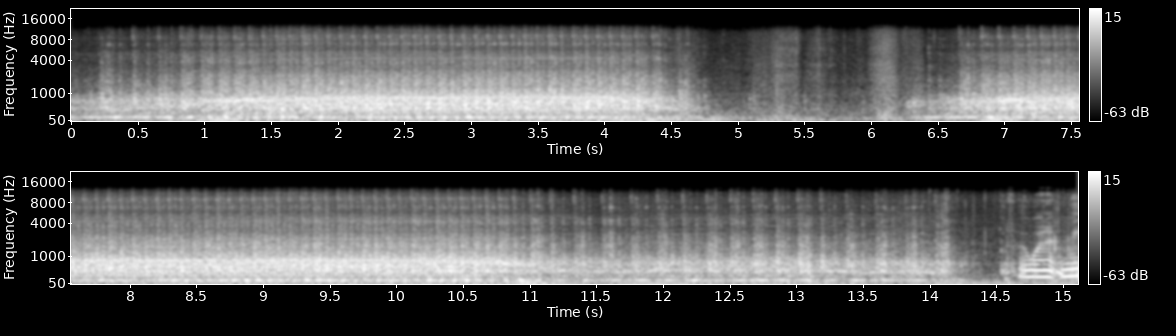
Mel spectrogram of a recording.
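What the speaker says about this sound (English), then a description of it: "I'm just going to do a little backward stitch" A sewing machine stitches fabric for a pillow, running in a loud continuous whir that pauses briefly midway with a couple of soft clicks, then resumes and runs steadily to the end.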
